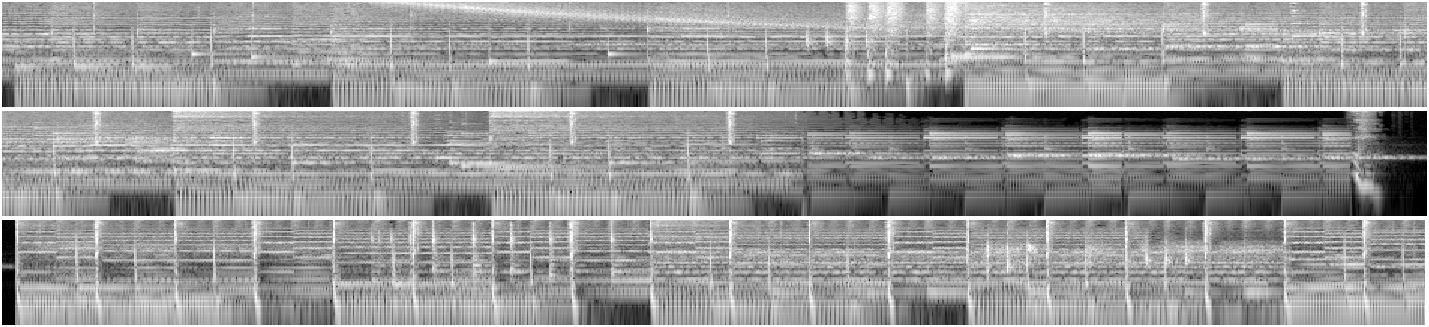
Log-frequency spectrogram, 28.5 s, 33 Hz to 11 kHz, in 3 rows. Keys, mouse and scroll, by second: 6.8 click, 7.4 shift+middle click, 8.2 click, 9.0 middle click, 9.1-11.0 scroll up 2, 9.3 shift+middle click, 11.0-12.7 drag, 12.7 ctrl+z, 13.2 ctrl+z, 14.2 scroll down 3, 14.4-16.1 middle drag, 16.1-16.6 drag, 17.2 drag, 17.4-18.0 middle drag, 18.0 scroll up 1, 18.2-19.8 middle drag, 20.2 drag, 20.4-21.7 middle drag, 21.7 click, 23.6-24.1 drag, 24.1-24.7 middle drag, 24.7 click, 25.0 middle drag, 25.1-26.8 scroll up 1, 26.8 click, 26.9 click.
